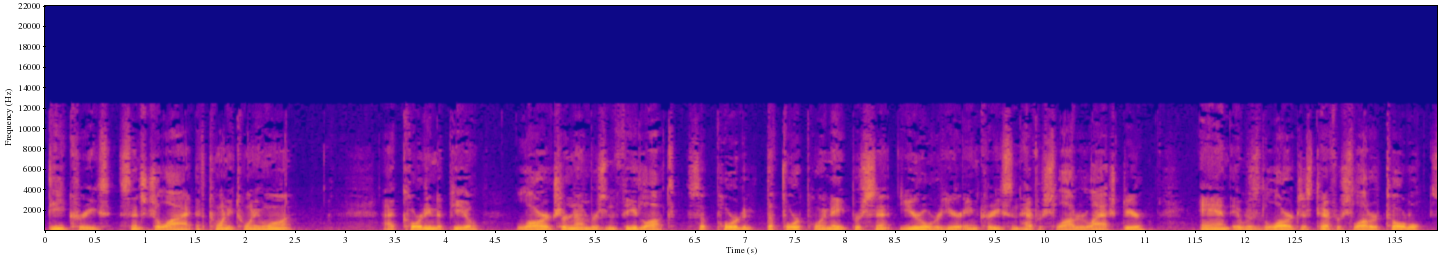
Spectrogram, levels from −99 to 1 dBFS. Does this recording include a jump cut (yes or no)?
yes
